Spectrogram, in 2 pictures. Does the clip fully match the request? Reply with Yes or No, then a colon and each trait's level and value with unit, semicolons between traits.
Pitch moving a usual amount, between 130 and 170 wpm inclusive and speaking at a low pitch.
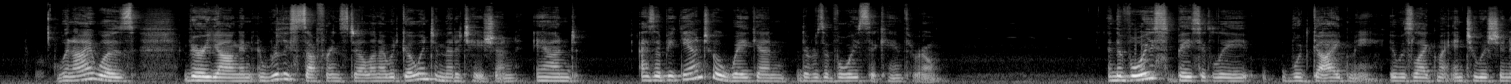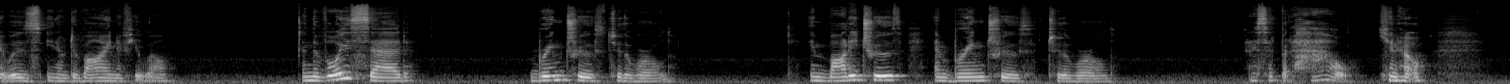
No: average, 3.0 semitones; average, 145 wpm; medium, 165 Hz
